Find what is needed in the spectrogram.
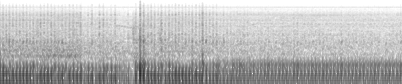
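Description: BMW motorcycle engine running steadily at low road speed, heard from the rider's seat, its note easing off slightly about halfway through; a single sharp click about one and a half seconds in.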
